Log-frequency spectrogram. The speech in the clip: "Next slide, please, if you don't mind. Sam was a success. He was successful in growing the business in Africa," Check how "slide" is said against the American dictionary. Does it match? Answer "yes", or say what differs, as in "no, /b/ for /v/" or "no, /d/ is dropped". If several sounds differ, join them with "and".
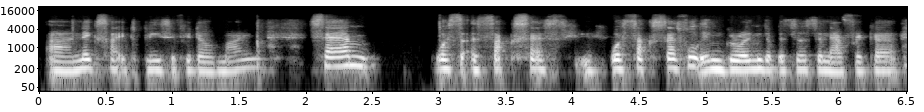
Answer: no, /l/ is dropped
